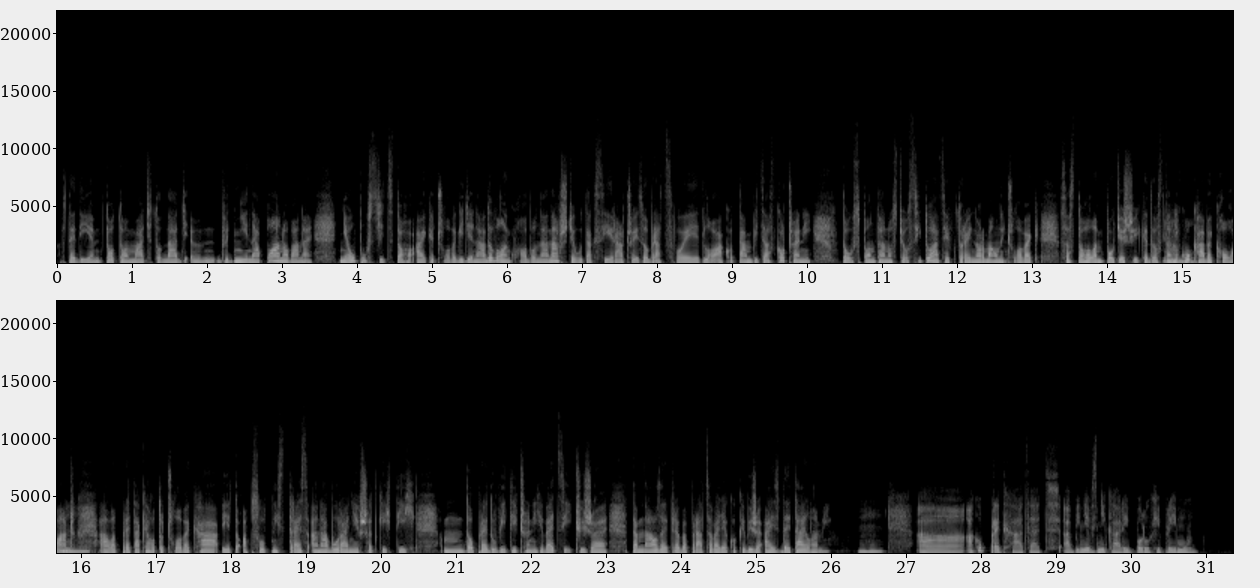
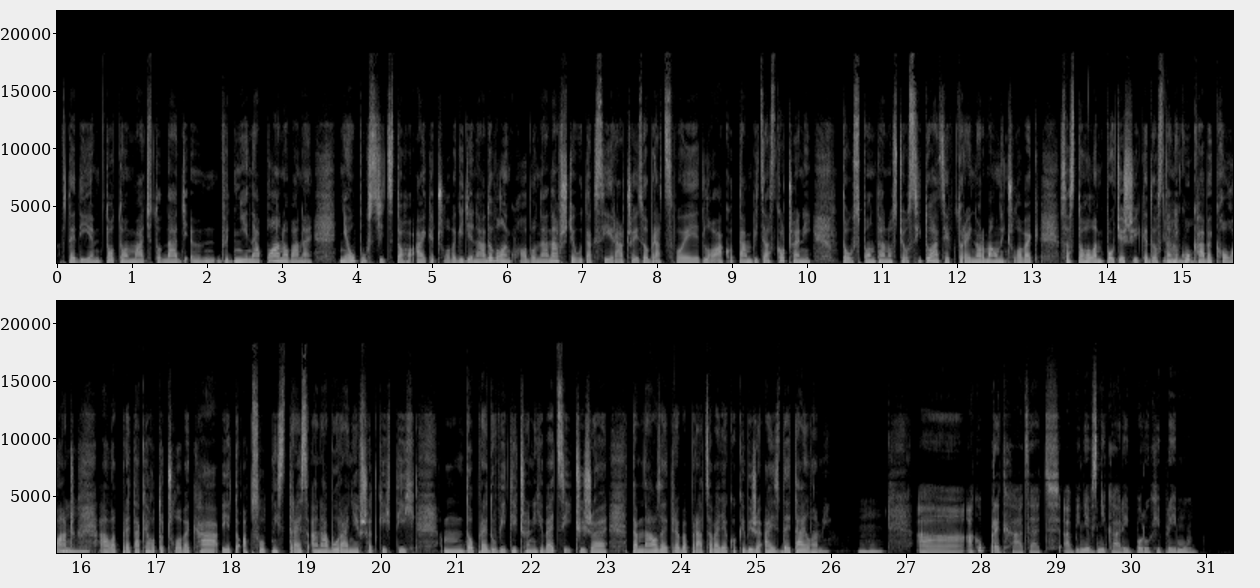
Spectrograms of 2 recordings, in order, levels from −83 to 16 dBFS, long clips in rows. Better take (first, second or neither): second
